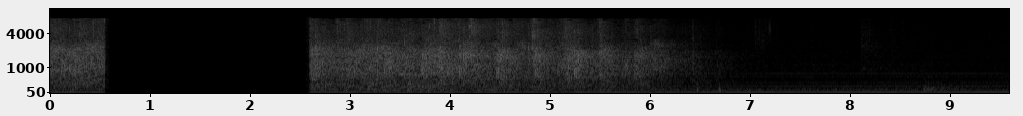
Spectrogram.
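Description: A church audience breaks into warm applause welcoming a man as he comes up to share his testimony, dense clapping that swells, holds steady for several seconds, then thins and fades away, leaving a faint, quiet hum.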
